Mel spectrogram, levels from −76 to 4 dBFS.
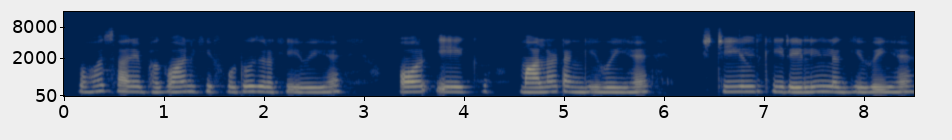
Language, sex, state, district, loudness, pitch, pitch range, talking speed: Hindi, female, Uttar Pradesh, Jalaun, -35 LUFS, 220 Hz, 210-230 Hz, 140 wpm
